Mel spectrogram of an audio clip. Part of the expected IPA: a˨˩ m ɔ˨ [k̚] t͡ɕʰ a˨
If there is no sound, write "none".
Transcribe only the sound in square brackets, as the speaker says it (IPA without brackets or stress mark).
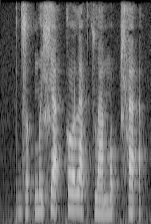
p̚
